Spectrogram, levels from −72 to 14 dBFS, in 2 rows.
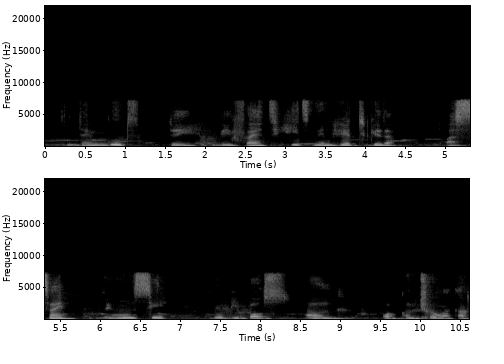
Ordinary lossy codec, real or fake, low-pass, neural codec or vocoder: MP3, 64 kbps; fake; 7.2 kHz; codec, 16 kHz, 1 kbps, X-Codec, HuBERT features, trained on general audio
